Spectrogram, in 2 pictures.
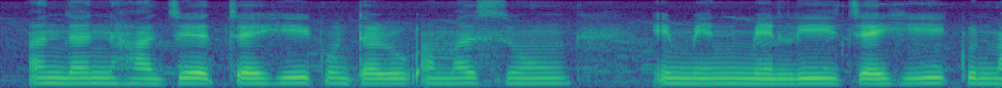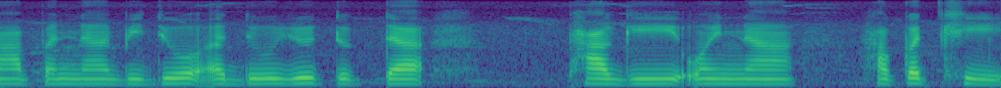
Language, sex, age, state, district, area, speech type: Manipuri, female, 30-45, Manipur, Kangpokpi, urban, read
